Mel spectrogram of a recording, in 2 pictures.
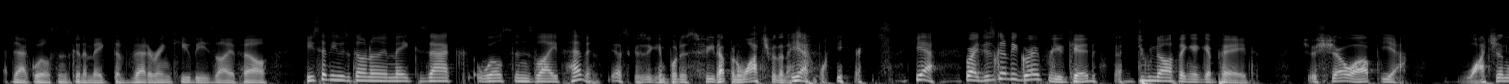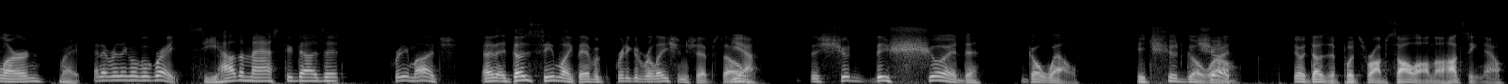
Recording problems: muffled; very; fading above 3 kHz

